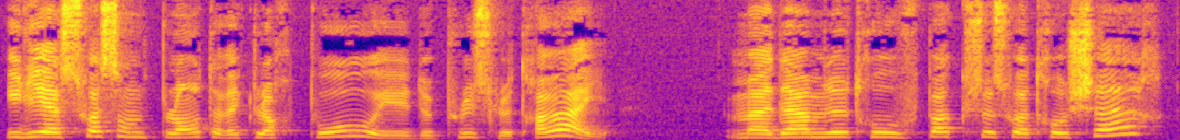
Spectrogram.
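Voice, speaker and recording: Storybook role: a woman playing an eager-to-please male flower seller, loud and deferential. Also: fairly high pitch, animated, unhurried, voice pushed up. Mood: obliging. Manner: obliging and deferential.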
